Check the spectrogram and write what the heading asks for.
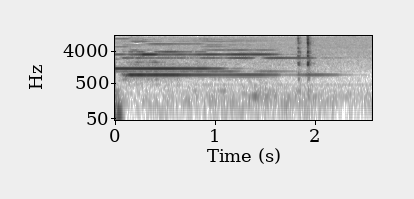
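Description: parliament voting bell ringing

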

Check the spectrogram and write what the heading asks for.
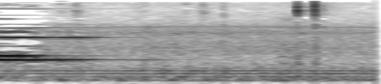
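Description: parliamentary voting bell chime

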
